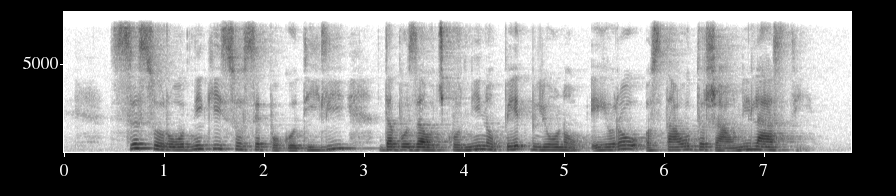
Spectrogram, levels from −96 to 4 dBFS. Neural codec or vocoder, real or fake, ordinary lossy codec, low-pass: none; real; none; 7.2 kHz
